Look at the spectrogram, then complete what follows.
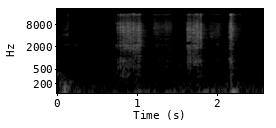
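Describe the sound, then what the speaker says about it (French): Scissors trimming excess material on a handmade Christmas craft drum: three close, crisp snipping bursts in a quiet room, with a soft tap at the end. "je vais couper ce qui dépasse"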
